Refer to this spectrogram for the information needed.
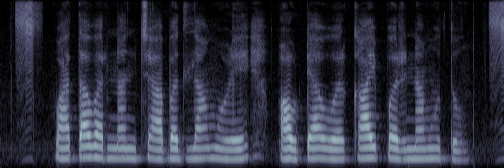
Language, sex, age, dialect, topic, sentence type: Marathi, female, 18-24, Standard Marathi, agriculture, question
